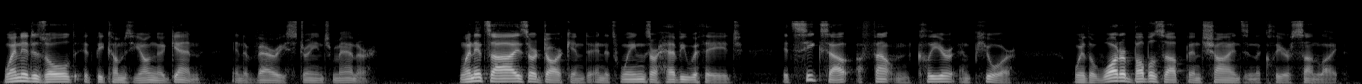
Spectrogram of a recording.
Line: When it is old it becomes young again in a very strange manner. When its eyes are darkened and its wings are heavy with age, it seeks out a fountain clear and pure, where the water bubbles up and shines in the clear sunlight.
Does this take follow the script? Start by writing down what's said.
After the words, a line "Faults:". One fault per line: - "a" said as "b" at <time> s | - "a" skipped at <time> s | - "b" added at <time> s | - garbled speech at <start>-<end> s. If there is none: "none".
When it is old it becomes young again in a very strange manner. When its eyes are darkened and its wings are heavy with age, it seeks out a fountain clear and pure, where the water bubbles up and shines in the clear sunlight.
Faults:
none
